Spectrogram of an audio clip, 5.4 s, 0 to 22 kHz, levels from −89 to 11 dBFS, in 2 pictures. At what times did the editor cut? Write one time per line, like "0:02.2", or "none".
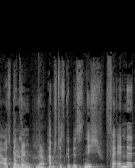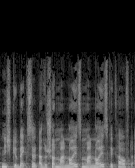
0:04.3

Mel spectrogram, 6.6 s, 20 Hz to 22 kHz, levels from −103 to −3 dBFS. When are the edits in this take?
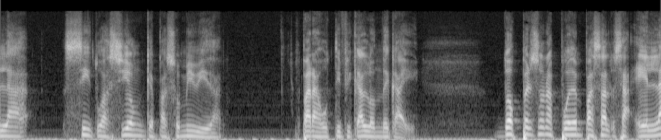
none

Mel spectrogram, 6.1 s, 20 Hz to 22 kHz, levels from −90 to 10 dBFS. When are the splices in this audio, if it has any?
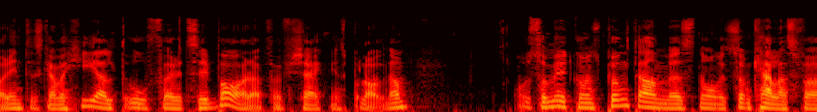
none

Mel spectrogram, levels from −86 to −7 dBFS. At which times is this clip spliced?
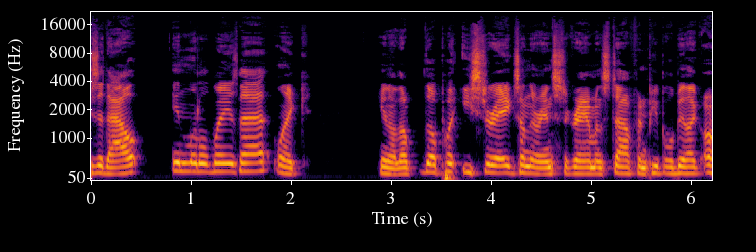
0:01.5

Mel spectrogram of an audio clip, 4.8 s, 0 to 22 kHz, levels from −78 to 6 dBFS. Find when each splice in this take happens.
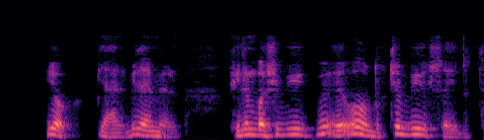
none

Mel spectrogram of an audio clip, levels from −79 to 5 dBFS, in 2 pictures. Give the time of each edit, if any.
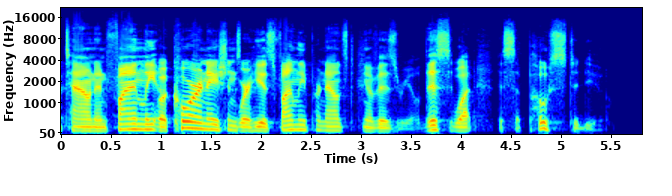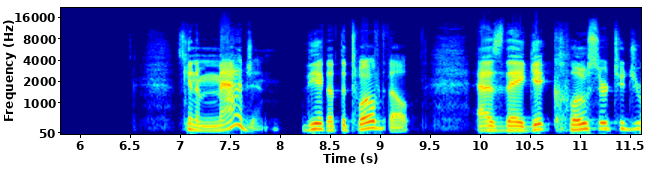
0:01.0
0:01.8
0:03.0
0:03.9
0:04.4
0:07.0
0:08.4
0:09.0

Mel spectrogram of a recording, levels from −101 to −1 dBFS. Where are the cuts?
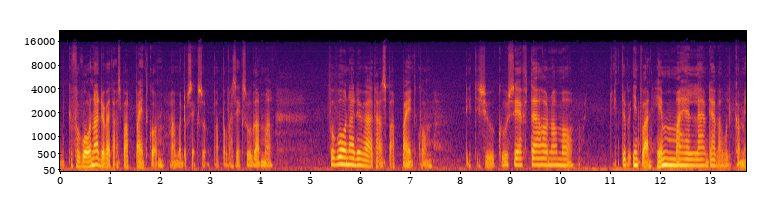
none

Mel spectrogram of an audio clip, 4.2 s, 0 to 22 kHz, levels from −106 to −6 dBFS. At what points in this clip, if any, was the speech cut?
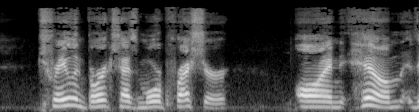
none

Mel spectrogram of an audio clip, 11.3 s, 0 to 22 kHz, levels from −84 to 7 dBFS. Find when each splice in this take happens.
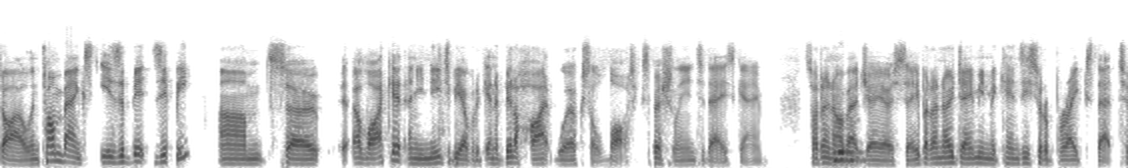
0:02.0
0:03.5
0:04.8

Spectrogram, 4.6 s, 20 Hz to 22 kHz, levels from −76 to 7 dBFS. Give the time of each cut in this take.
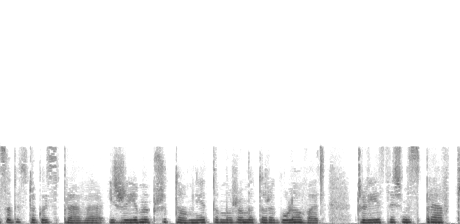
none

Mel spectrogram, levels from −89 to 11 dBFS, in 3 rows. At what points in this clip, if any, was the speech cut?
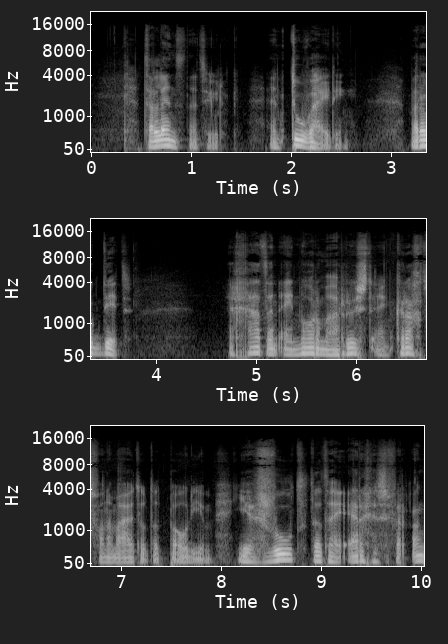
none

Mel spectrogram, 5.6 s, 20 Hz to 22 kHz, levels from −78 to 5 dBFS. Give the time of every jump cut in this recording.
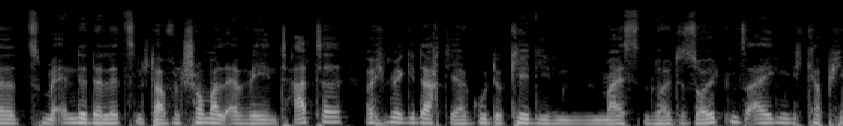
0:02.4

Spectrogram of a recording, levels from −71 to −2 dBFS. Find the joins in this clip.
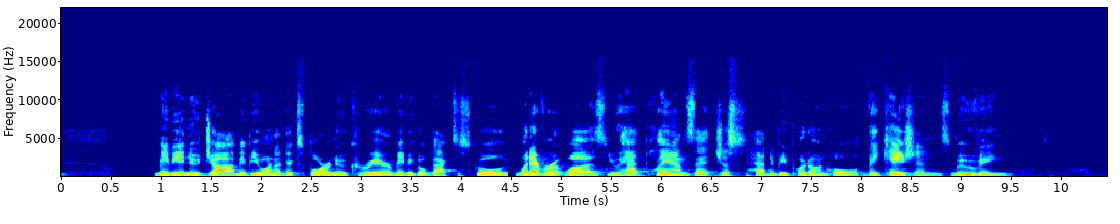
0:04.4

